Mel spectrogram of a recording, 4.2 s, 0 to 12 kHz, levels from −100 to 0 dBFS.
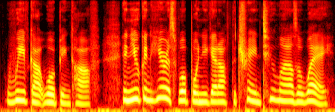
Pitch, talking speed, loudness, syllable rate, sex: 230 Hz, 270 wpm, -17 LUFS, 6.1 syllables/s, female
